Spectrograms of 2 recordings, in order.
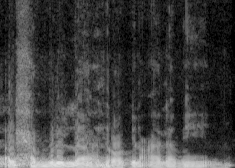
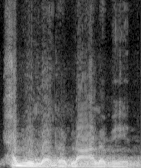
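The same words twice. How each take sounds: First: It is recited softly, following the breath. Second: It is recited loudly, easily overheard. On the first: Others nearby are not disturbed. The speaker calls it right. "dibaca sambil bertarap seolah diiringan lawan nafas" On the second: A third person nearby is disturbed. The speaker calls it wrong. "itu nyaring"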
